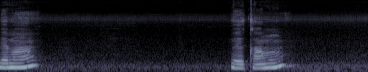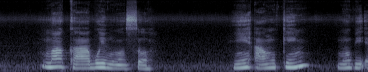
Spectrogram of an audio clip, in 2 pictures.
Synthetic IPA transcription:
ɓɛ˧˦mã˦ | ɓɛ˨kã˨˦mũ˦ | mã˦kaː˨˦ɓo˦i˦˨mɔ̃˨sɔ˨ | ɲĩ˨˦ʔa˨ŋũ˦kĩ˦ŋ | mɔ̃˨˦pi˨˦˨

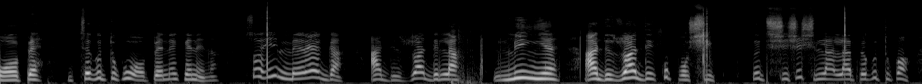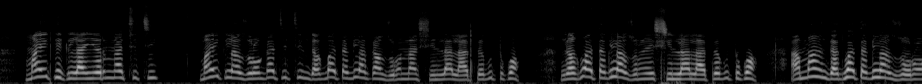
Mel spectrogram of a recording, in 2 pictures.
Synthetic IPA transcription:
ɔ˨pɛ˧ | n̩˨t͡ʃe˦k̬u˦tu˧ku˦wɔ˨pɛ˧˨nɛ˦kɛ˦nɛ˨na˨ | so˦i˦me˨ɾɛ˦ɡa˨ | a˨di˨zʷa˦di˧la˧mi˦ɲɛ˧ | a˨di˨zʷa˦di˧ku˦pɔ˨ʃi˨ | ki˦˨ʃi˧ʃi˦ʃi˨la˧la˧pɛ˨k̬u˦tu˨kɔ˦ | ma˦ji˦ki˧ki˨la˧je˧ɾi˦na˦t͡ʃi˦t͡ʃi˦ | ma˦ji˦ki˦la˧zɔ˨ɾɔ˨ɡa˦t͡ʃi˦t͡ʃi˦ŋɡa˨k̚a˦ta˧ki˦a˦ka˧˨zɔ˨ɾɔ˨na˧ʃi˨n˦la˧la˨pɛ˧˦ku˦tu˦kɔ˦ | ŋɡa˨ka˦˨ta˧k̬i˦la˦zɔ˨ɾɔ˨na˧˨ʃi˨˦la˧la˨pɛ˧k̬u˦tu˦kɔ˦a˨ma˦ŋɡa˨k̚ɓa˦˨ta˧k̬i˦la˦zɔ˨ɾɔ˧

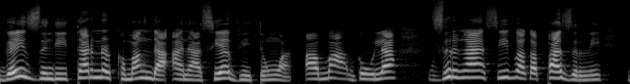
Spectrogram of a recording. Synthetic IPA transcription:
ɡa˦i˦zi˨ndi˨ta˦ɾni˨ɾku˨ma˦ŋnda˨ʔa˨na˨si˦ja˦vi˨ti˦nwa˨a˨mːa˦ɡu˨wla˦ | zi˦ɾŋa˦si˦va˨ka˦pa˦zi˨ɾni˦

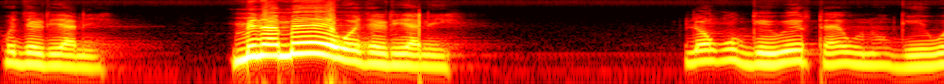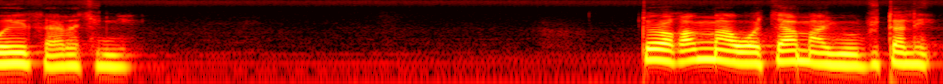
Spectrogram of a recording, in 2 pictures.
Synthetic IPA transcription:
wo˨d͡ʒe˨ɾi˨ja˨ni˨ | mi˦na˦me˦je˦˨wo˨d͡ʒe˨ɾi˨ja˨ni˨ | lo˦ku˦ɡe˨we˦ta˨i˦wu˨no˦ɡe˨˦wa˦ji˦ɾta˨˦na˦t͡ʃi˦ni˦ | to˦˨ka˦m˦ma˨wo˨t͡ʃa˦ma˨jo˨d͡ʒu˦ta˦li˦

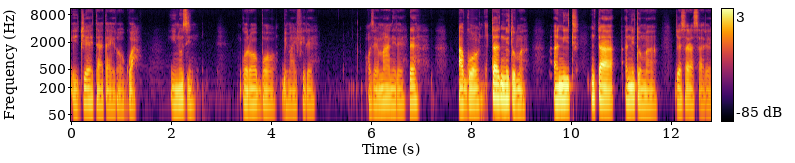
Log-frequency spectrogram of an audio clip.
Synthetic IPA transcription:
e˨d͡ʒe˦˨ta˨ta˨i˨ɾo˨ɡʷwa˨ | ji˨no˦zi˨n | ɡo˨ɾo˦bo˦bi˨ma˨i˨fi˦ɾe˦ | o̰˨ze˨ma˦ni˨ɾe˦ɾe˦ | a˨ɡo˨n˦ta˦ni˦to˨maː˨˦ | ni˦t | n̩˦taː˦˨ni˦to˨ma˨ | d͡ʒe˦sa˦ɾa˨sa˨ɾe˦

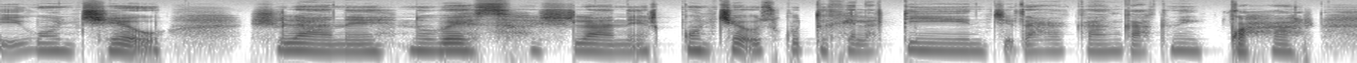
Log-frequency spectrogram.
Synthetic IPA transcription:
i˨ɡu˦nt͡ʃe˧wʃla˧ne˧nu˧be˦sʃla˧ne˧ɾku˦nt͡ʃḛ˧wsɡu˧t̪e˧xe˨la˨t̪i˦nt͡ʃi˧˨ɾa˧a˧ka˧ŋɡa˧kni˧kʷa˧ha˦˧ɾ

